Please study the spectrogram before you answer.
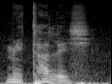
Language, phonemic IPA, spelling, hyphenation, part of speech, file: German, /̯meˈtalɪʃ/, metallisch, me‧tal‧lisch, adjective, De-metallisch.ogg
- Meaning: metallic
